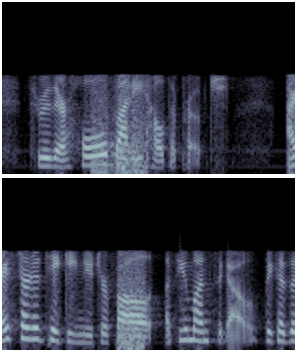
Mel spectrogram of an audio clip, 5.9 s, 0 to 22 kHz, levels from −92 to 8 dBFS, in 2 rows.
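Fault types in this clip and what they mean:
Bluetooth CVSD headset codec: one-bit delta coding confines the speech to roughly 250 Hz–3.7 kHz, with scratchy sibilants and granular hiss, fitting a 64 kbps link.
Bit errors on a Bluetooth voice link: flipped bits add rushing crackle after "through their" and again before "a few", at around a few percent error rate, without sharp clicks.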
